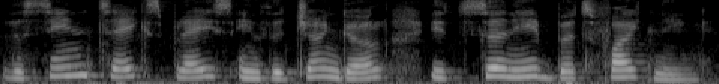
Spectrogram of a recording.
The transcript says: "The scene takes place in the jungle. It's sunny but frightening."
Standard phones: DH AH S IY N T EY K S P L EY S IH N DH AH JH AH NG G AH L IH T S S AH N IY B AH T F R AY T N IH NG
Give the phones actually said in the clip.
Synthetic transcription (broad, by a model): DH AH S IY N T EY K S P L EY S IH N DH AH JH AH NG G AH L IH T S S AH N IY B AH T F AY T N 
